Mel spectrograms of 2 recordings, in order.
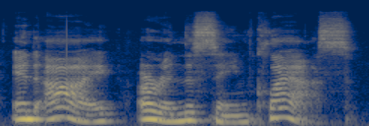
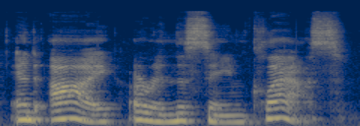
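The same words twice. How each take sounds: Both takes have the same delivery.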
